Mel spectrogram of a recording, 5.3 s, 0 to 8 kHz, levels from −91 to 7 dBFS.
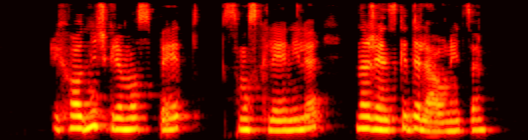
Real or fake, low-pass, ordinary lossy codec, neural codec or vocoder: real; 7.2 kHz; none; none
